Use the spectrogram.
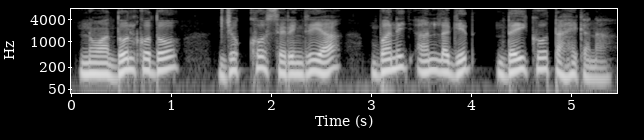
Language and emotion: Santali, neutral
